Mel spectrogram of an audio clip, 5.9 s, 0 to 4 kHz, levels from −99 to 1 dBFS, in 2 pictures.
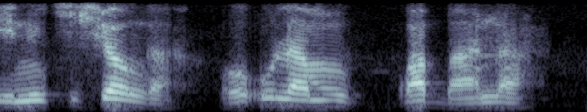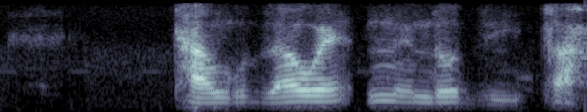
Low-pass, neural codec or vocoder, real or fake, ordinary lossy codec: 3.6 kHz; none; real; none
